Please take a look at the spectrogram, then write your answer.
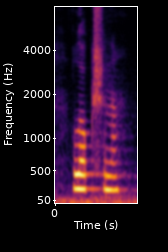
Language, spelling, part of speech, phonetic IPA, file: Belarusian, локшына, noun, [ˈɫokʂɨna], Be-локшына.ogg
- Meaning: noodles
